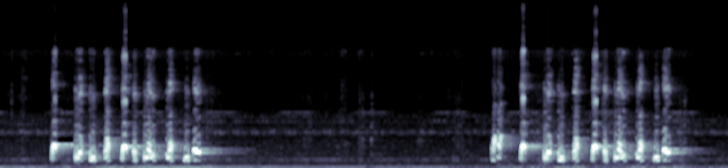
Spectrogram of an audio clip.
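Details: Trapping-lure recording of a cream-vented bulbul giving two clear phrases of quick, bubbling, chattery notes, each lasting about one and a half seconds, separated by a three-second silence with a faint low hum.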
